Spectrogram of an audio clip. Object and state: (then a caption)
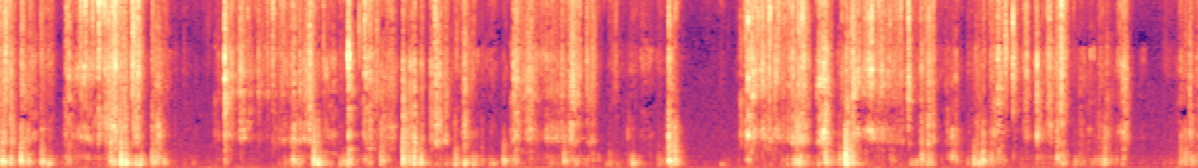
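Dry bar soap coated in nail polish. A hand-sized solid white bar of dry soap with a blue nail-polish coating is held in one hand and shaved and scraped with a utility knife blade, flakes crumbling off. Bursts of bright, dry crunching and crinkling scrapes come in irregular runs, separated by short near-silent pauses.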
